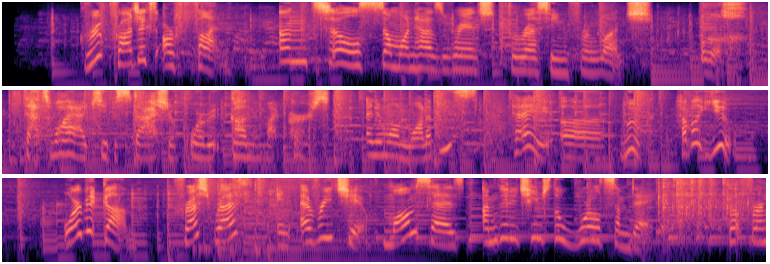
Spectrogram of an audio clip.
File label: Commercial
